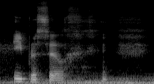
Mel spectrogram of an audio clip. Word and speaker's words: Yggdrasil: If you're wondering why I pronounce it Yggdrasil, I think that's just a remnant from living in Spain for many years.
